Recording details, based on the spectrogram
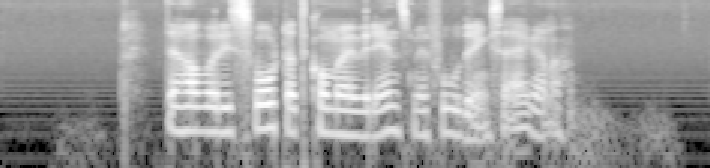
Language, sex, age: Swedish, female, 25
